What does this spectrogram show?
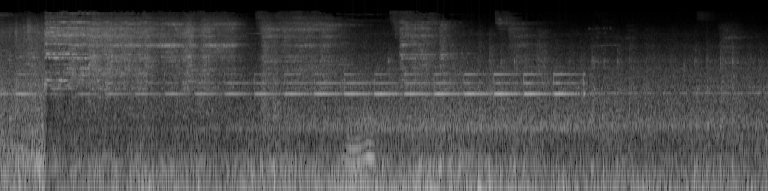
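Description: Coal train's hopper cars rolling on the track with a steady rumble and a thin high-pitched tone over it that stops about seven seconds in. The rumble fades over the last few seconds as the train draws away.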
